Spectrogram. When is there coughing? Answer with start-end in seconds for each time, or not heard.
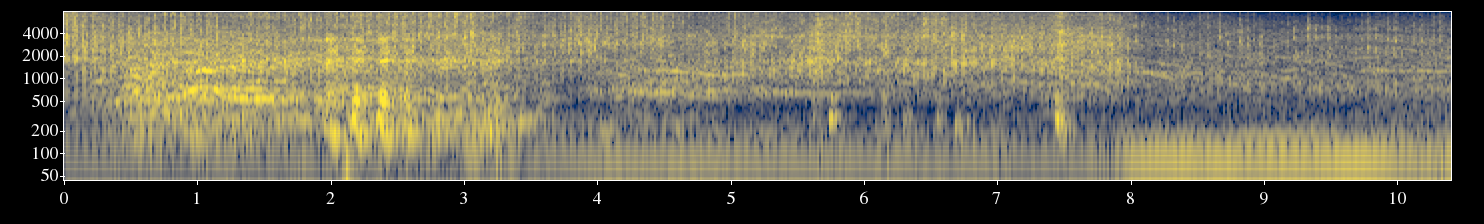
1.9-3.6, 5.6-7.6.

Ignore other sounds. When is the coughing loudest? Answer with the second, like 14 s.
2 s.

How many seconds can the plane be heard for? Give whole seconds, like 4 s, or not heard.
10 s.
